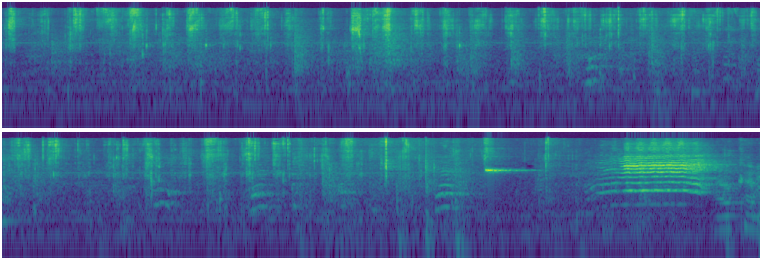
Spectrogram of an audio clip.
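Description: Nubian goat kid sucking on a feeding-bottle nipple, a run of small clicking and slurping sounds, then one loud wavering bleat about nine seconds in.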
